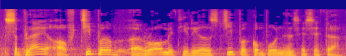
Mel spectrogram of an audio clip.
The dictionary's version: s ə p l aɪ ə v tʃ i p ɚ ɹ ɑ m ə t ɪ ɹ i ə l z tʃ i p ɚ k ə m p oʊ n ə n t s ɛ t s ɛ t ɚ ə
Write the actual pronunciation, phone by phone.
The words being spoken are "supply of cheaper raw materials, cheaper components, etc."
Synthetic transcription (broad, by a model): s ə p l aɪ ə f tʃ i p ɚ ɹ ɑ m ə t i ɹ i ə l s tʃ i p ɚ k ə m p oʊ n ə n t s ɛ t s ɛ t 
